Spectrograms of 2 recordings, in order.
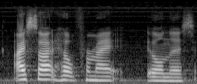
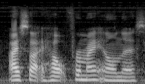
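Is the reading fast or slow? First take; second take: slow; fast. First: It is read slowly, at a careful pace. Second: It is read quickly, at a rushed pace. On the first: The speaker calls it right. "read much more slowly than you normally would" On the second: The speaker calls it wrong. "you're reading too fast"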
